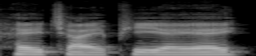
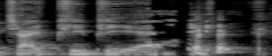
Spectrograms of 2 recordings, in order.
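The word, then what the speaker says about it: HIPAA: opened up the conversation I called it hi paa but it seems like the standard is to pronounce it Hipp right so apologies to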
